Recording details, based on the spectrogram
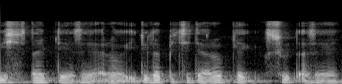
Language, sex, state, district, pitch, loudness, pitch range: Nagamese, male, Nagaland, Kohima, 95 Hz, -19 LUFS, 85-100 Hz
